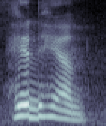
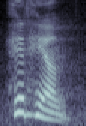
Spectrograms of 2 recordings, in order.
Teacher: the voiceless has a higher pitch so you'll find that voicing will drive the pitch down and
